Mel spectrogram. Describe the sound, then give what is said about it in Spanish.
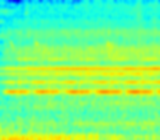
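A metro train rumbles steadily through the Willowbrook and Palmer metro station, a heavy low roar with faint high-pitched steady tones above it, holding a constant loudness for the whole two seconds. “Nosotros nos encontramos aquí en la estación del metro de Willowbrook y Palmer.”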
